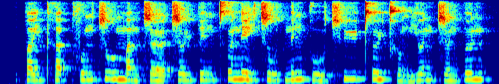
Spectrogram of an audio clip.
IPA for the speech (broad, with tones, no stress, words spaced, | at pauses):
pɐ˨˧jpʰɐ˨t̚ fʊ˨˧ŋt͡suː˧mɐ˨˩n t͡sœː˨˩t͡sɵ˨˧ɥpɪ˨˥ŋt̪ʰɵ˥n e˨˥j t͡suː˨t̚n̪ɪ˥ŋ kuː˨˩t͡sʰyː˥ t̪ʰɵ˥ɥkʰʊ˨˩ŋ jɵ˥n t͡sɵ˨npɵ˥n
